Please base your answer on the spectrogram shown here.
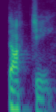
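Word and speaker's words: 딱지: Ddakji is how you pronounce it.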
